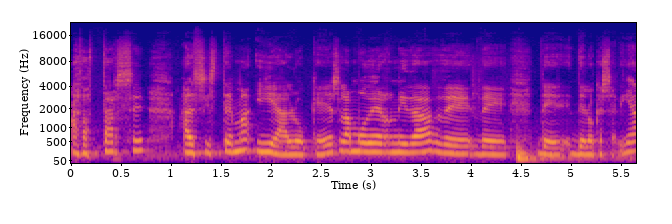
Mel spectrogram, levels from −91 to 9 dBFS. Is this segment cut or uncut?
uncut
